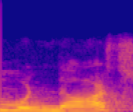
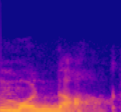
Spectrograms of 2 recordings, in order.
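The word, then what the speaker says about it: monarch: इसको हम मोनार्च नहीं बोलते। हम इसको बोलते हैं मोनार्क। तो आर is also um silent here. Are is silent here. मोनार्क we call it मोनार्क नॉट मोनार्च।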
